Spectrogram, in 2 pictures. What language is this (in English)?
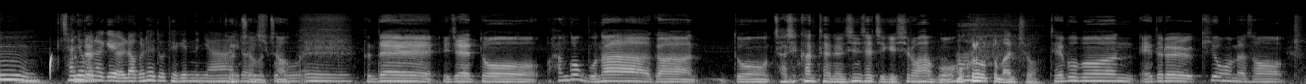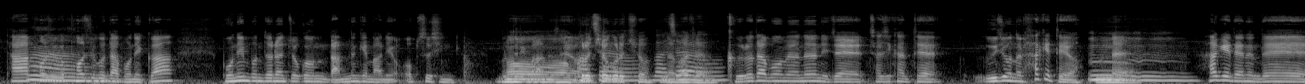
Korean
